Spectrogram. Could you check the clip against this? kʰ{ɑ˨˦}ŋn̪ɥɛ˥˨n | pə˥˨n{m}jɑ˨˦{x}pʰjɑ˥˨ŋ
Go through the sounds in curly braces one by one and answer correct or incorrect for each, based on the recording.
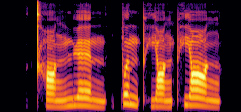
correct, incorrect: pʰ, incorrect: ŋ

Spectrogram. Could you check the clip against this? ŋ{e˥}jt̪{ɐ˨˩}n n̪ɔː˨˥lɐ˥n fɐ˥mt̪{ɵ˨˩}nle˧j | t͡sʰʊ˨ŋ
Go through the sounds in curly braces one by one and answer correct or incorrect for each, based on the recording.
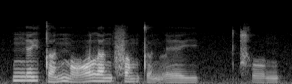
correct, incorrect: ɐ˨˥, correct

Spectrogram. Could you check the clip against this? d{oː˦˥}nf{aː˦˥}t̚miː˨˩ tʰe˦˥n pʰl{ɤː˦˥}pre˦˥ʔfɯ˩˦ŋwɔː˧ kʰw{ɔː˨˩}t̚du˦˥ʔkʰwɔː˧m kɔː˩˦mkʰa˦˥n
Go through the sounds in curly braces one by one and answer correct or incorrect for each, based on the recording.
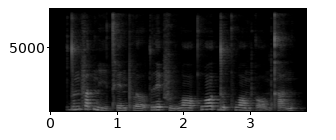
incorrect: o˦˥, incorrect: a˦˥, incorrect: ɤː˨˩, incorrect: ɔː˥˩

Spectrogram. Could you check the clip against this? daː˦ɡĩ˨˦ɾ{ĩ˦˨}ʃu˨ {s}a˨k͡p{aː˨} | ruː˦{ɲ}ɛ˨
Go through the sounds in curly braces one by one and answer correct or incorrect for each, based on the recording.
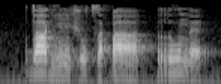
incorrect: ĩ˨, incorrect: t͡s, incorrect: aː˦˨, incorrect: n

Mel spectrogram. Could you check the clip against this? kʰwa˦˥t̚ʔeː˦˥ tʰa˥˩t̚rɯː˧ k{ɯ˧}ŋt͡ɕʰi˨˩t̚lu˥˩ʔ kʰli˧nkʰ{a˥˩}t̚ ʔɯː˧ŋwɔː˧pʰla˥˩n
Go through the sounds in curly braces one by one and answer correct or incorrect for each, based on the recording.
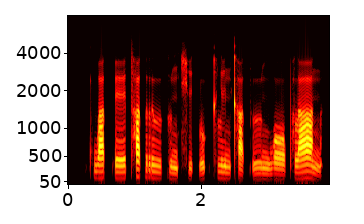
correct, incorrect: a˨˩

